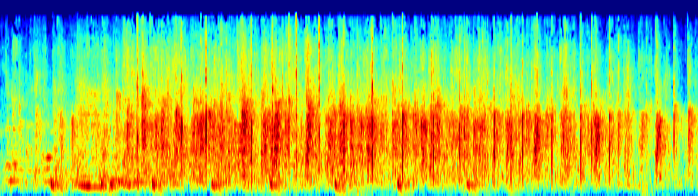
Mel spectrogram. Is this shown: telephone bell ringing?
no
